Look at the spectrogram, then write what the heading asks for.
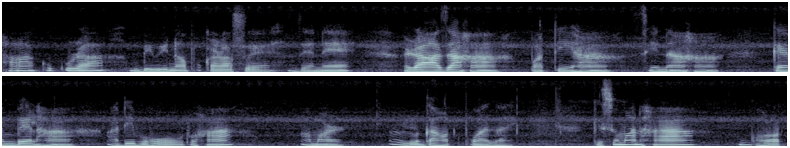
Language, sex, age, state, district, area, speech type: Assamese, female, 45-60, Assam, Golaghat, rural, spontaneous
